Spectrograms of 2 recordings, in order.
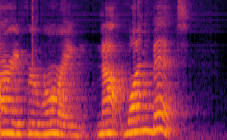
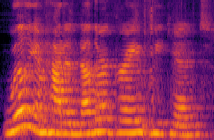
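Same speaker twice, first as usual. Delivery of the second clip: usual speaking voice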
